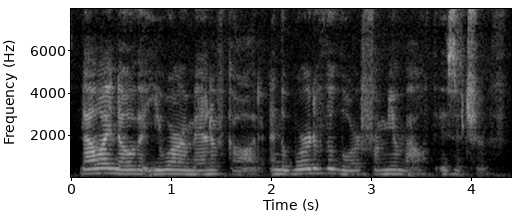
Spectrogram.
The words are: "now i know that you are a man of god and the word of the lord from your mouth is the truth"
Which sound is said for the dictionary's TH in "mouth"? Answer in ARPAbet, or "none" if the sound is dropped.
TH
